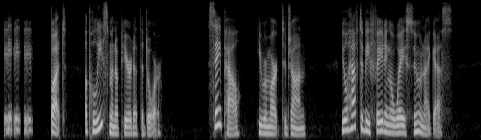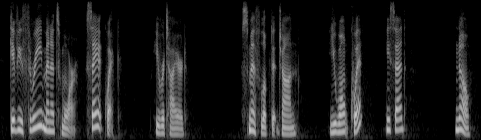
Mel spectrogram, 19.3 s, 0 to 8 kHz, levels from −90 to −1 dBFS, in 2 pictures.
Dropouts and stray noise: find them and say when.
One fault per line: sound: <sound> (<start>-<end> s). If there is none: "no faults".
sound: laugh (0.1-0.7 s)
